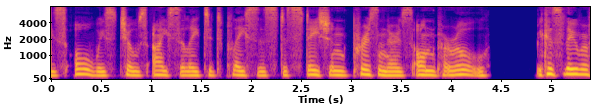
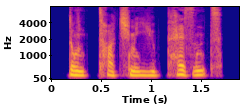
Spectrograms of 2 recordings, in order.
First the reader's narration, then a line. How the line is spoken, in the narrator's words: spat out in French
